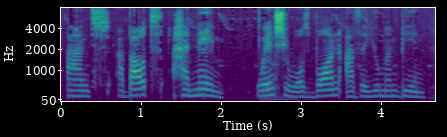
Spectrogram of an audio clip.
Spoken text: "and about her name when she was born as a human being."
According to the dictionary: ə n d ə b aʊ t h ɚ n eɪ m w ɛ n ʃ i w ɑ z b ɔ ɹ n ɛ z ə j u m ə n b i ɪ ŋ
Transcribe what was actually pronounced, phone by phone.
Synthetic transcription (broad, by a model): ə n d ə b aʊ t h ɚ n eɪ m w ɛ n ʃ i w ɑ z b ɔ ɹ n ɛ z ə j u m ə n b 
